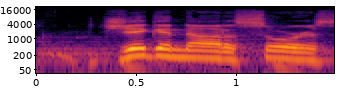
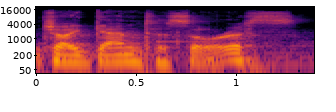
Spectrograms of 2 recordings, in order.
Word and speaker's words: Giganotosaurus: know we say i say giga but like giganotosaurus is how i always pronounced it growing up i used to pronounce it gigantasaurus you were yeah i know i was very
